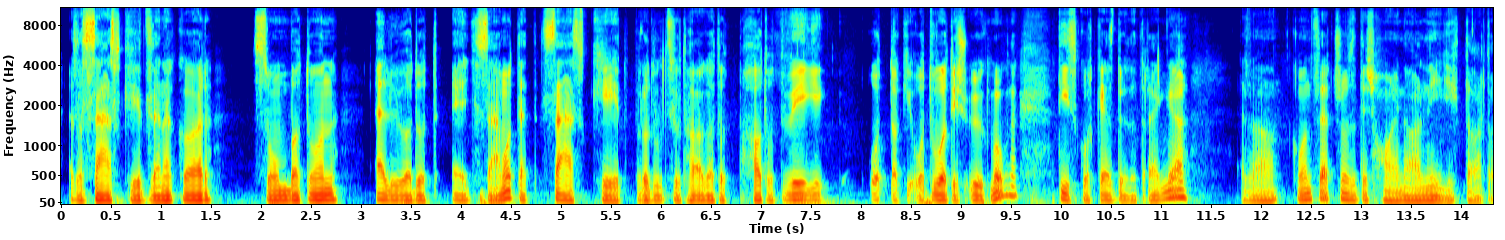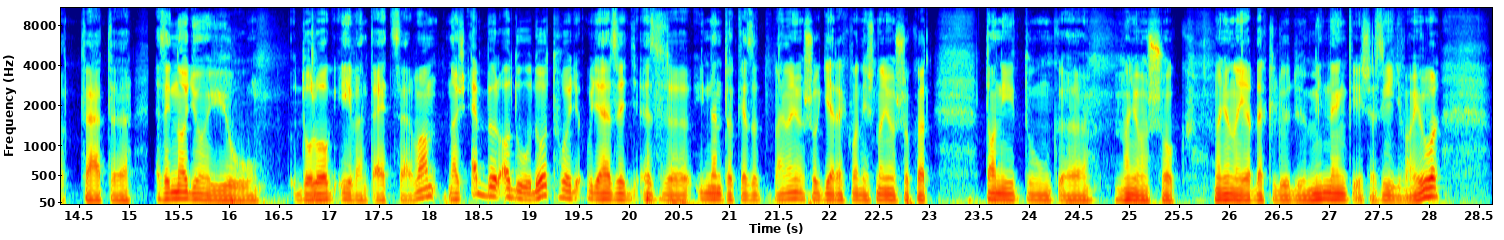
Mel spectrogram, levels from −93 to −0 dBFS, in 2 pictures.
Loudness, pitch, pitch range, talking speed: -20 LUFS, 85 Hz, 80-95 Hz, 145 wpm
